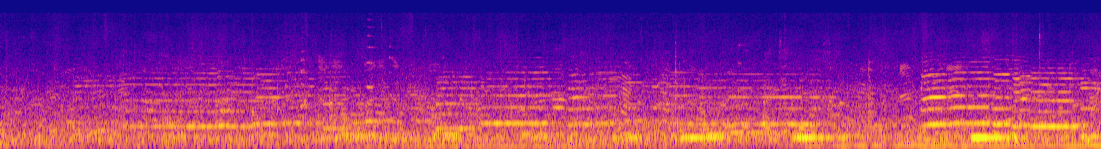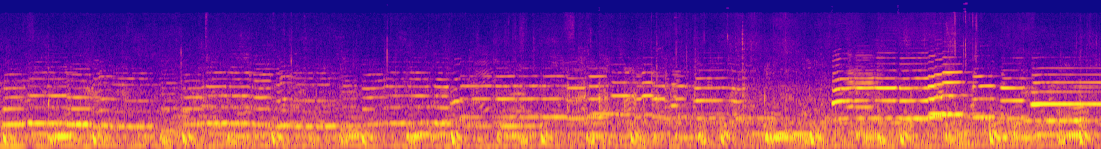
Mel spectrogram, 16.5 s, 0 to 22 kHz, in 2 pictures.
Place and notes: København, Denmark - Tourist avenue Nyhavn
During a day off, the main tourist avenue of Copenhagen called Nyhavn. Most people are discreet.
15 April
